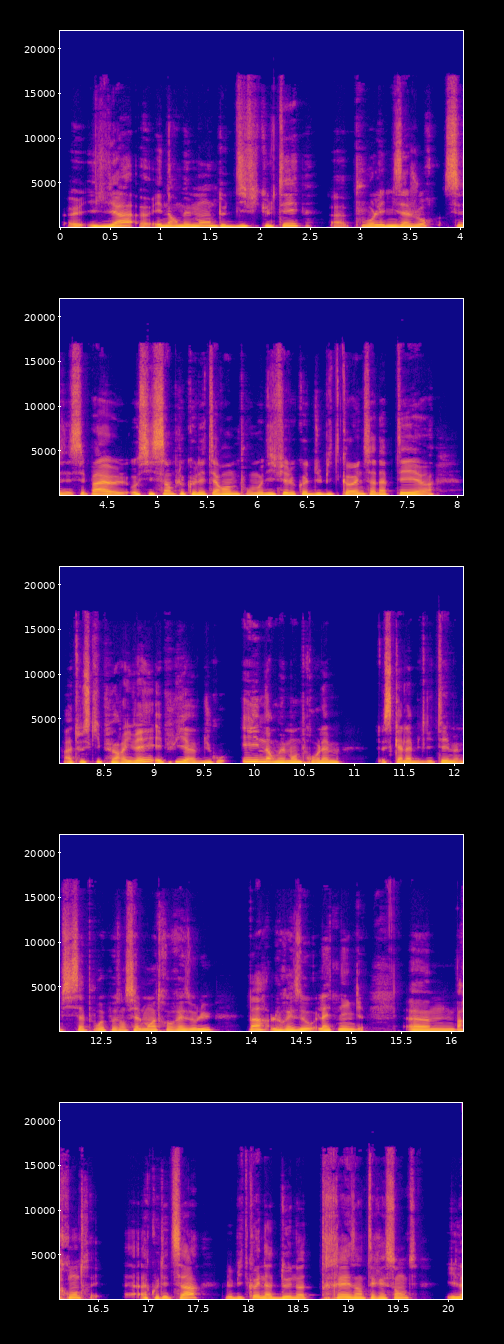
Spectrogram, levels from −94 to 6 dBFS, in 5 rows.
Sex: male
